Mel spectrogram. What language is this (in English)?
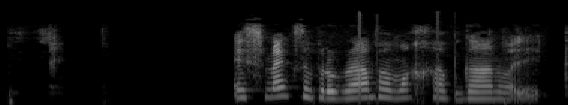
Pashto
